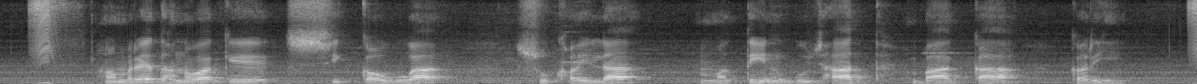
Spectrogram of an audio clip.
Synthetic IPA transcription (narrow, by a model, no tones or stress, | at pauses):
həmɾed̪ʱənwake | sɪkəːa | sukʰəɪla | mət̪iːnbud͡ʒʱaːt̪ | baka | kəɾĩ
